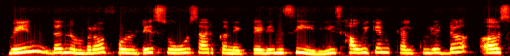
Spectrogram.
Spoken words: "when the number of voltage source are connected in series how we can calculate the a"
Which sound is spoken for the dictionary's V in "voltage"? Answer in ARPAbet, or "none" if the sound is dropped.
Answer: P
